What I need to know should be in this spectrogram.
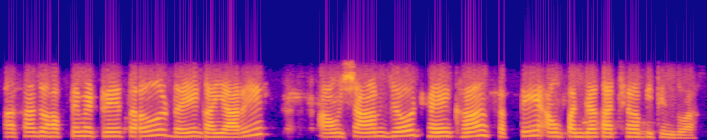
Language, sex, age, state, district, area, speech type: Sindhi, female, 30-45, Uttar Pradesh, Lucknow, urban, conversation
